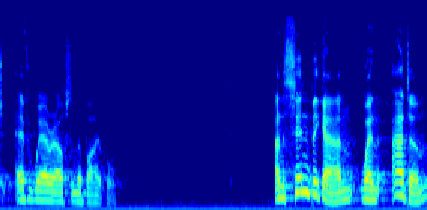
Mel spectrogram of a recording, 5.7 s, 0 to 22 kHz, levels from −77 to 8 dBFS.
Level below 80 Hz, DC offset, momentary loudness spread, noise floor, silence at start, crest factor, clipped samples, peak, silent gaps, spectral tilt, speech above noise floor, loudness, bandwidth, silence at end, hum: -78 dBFS; under 0.1%; 11 LU; -79 dBFS; 0 s; 18 dB; under 0.1%; -16 dBFS; none; -5 dB/octave; 47 dB; -32 LUFS; 16.5 kHz; 0 s; none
